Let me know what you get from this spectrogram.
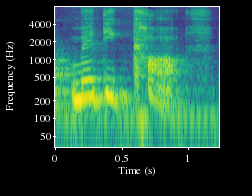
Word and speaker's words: Medicare: 但是这个好像还有一种保险，有的美国还有一种保险呢更加复杂，这个保险呢跟联邦和州办的这个字啊跟那个 Medi-Cal 差不多，但是这个读音的不同，叫 Medicare。 Medi-Cal 是 Medical Care 这个字，所以叫 Medi-Cal。 Medi-Card 这个 C-A-I-D 还是 Card 是两个东西，这个 Medi-Card 呢是联邦和州一起提供的医疗卫生计划，这是另外一个，就是为了某些收入资源有限的人提供的医疗费用的协助。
